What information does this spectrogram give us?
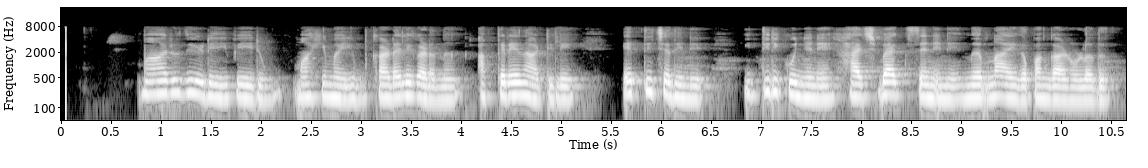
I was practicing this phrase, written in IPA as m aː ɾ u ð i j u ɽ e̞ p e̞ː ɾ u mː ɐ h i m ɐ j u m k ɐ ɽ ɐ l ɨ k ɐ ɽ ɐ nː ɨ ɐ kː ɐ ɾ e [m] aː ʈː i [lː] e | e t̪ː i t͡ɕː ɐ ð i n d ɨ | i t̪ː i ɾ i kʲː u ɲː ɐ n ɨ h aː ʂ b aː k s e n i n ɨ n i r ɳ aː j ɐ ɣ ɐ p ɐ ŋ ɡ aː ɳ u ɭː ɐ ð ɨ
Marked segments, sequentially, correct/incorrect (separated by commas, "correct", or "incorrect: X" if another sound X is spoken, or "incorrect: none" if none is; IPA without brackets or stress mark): incorrect: n, incorrect: l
